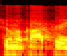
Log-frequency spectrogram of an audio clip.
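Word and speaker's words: Tumacácori: Please take it away and help my pronunciation, Jeremy. Thank you, Kevin. That's Tumakakori National Historical Park.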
